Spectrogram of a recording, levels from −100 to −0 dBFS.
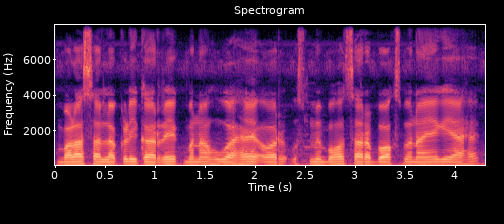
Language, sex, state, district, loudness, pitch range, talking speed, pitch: Hindi, male, Jharkhand, Garhwa, -18 LUFS, 130-135 Hz, 220 wpm, 130 Hz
